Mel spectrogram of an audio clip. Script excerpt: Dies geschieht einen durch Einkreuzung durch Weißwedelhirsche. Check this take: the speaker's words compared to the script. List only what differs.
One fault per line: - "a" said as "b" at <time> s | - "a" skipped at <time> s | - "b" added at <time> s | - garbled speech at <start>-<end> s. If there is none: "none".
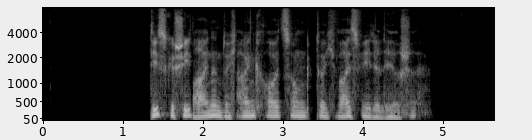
none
